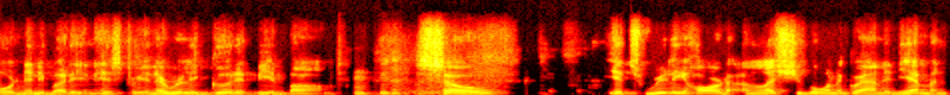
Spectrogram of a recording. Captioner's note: laughter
